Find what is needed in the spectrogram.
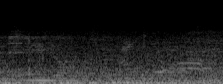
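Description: Street ambience: voices of passers-by talking, over a steady low rumble of city noise.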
